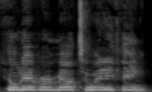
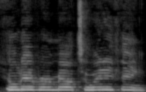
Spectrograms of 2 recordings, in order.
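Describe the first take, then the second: First: It is said in a very high-pitched voice. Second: The same.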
